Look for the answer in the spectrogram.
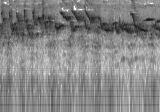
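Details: Greater green leafbird sings with no cover and no banana: quick descending whistled strokes give way to long, clear sliding whistles and chirps, above faint low hum.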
